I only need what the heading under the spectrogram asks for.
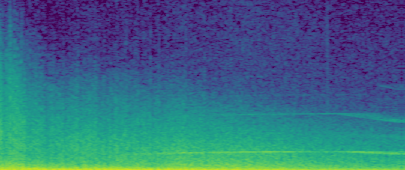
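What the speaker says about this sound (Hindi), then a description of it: "में एक के बाद एक कई धमाके हुए।" A loud explosion in Bakhmut during the Russia-Ukraine war bursts out and rolls into a heavy, rumbling roar that slowly fades, with a faint high tone lingering in the background.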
